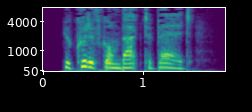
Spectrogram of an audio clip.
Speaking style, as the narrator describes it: she told him in a whisper

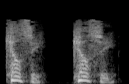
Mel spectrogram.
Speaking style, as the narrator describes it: came a whisper from the door in the middle of the hallway

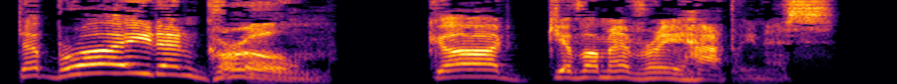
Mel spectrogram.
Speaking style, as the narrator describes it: Scully roared

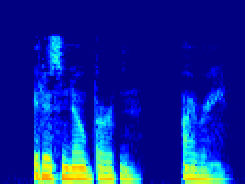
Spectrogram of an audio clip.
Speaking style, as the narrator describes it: he said softly

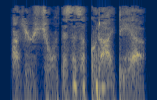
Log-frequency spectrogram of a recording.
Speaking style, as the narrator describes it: Camille whispered

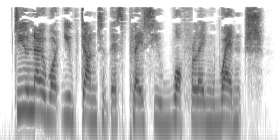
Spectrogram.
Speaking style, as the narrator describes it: Hester snarled

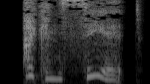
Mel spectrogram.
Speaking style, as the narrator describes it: Elidian breathed

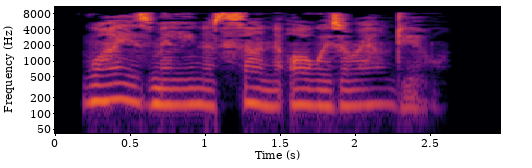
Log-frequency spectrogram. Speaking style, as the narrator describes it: She whispered

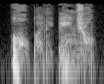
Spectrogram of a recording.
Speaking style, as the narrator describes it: Diana whispered

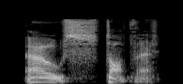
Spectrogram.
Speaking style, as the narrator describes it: he said irritably

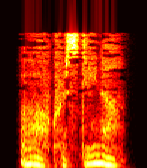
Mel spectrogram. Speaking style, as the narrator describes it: he murmurs

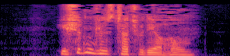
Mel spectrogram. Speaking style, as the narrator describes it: said Edda finally, her tone softening now

